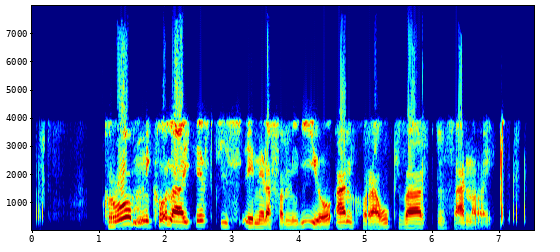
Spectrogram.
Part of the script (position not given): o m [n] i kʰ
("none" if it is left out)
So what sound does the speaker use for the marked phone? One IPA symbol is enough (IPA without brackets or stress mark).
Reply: n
